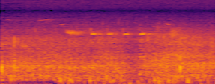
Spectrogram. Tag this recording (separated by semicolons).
ambient; birds; mower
